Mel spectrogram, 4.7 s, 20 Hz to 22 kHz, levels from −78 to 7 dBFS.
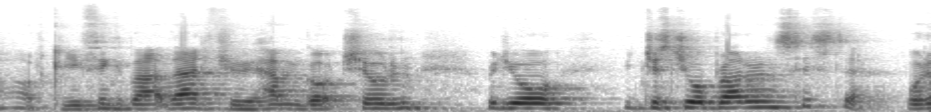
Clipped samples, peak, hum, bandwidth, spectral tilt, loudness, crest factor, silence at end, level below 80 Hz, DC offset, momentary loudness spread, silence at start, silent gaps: under 0.1%; 0 dBFS; none; 15.5 kHz; -6 dB/octave; -17 LUFS; 18 dB; 0 s; -48 dBFS; under 0.1%; 12 LU; 0 s; none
